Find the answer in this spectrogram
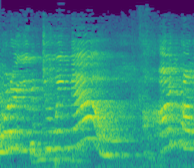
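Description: Speech only: a woman speaking.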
